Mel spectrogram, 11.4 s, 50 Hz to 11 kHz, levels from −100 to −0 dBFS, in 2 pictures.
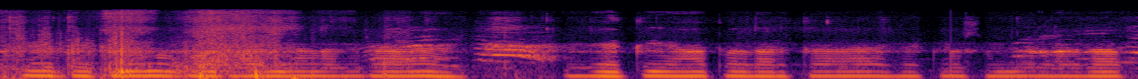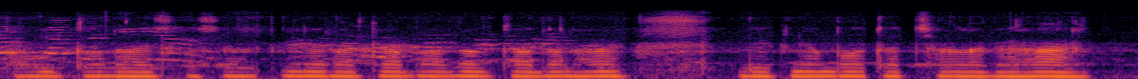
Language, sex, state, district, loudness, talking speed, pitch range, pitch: Hindi, male, Bihar, Araria, -37 LUFS, 190 wpm, 140-145 Hz, 140 Hz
